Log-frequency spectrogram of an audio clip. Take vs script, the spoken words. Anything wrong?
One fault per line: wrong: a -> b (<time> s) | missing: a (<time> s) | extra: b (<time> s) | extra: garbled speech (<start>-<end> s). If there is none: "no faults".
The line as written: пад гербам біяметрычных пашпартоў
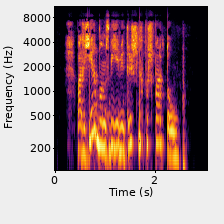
no faults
